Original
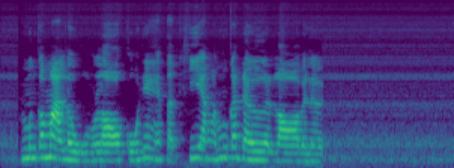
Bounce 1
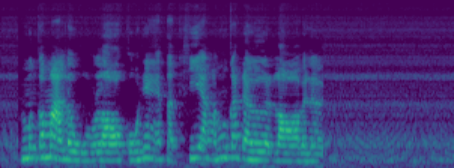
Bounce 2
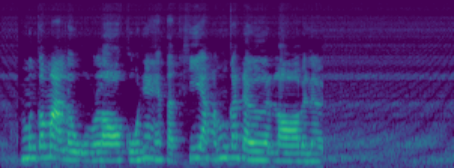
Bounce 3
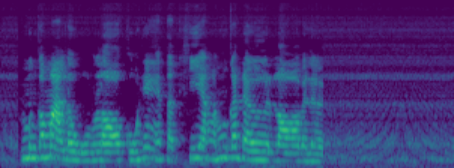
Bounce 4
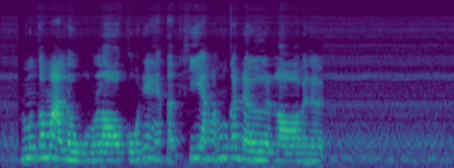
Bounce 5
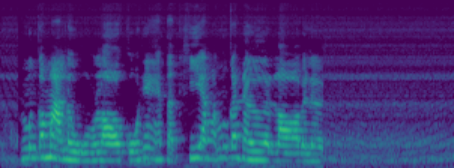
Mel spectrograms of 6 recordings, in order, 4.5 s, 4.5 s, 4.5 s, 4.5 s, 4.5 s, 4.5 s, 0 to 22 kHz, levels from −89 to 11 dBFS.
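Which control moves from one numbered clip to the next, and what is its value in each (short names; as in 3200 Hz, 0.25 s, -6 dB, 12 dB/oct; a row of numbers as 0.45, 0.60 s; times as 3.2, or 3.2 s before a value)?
flange, rate: 1.2, 0.22, 0.75, 1.8, 0.4 Hz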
